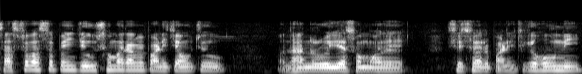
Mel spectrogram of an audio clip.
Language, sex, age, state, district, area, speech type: Odia, male, 60+, Odisha, Kalahandi, rural, spontaneous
